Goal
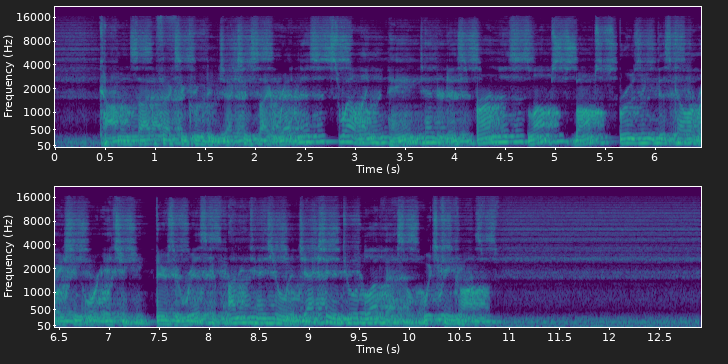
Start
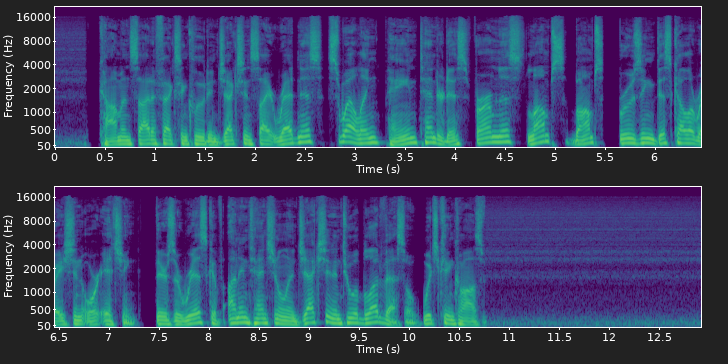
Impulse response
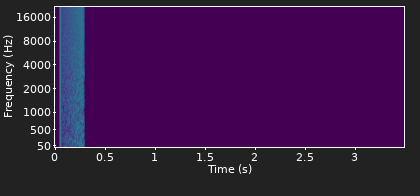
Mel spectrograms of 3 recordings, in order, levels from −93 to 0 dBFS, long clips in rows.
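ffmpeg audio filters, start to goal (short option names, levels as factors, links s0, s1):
-filter_complex "[0:a]equalizer=f=86:t=o:w=0.8:g=-11,aecho=1:1:1.1:0.77[s0];[1:a]atrim=start_sample=2205,atrim=end_sample=6615[s1];[s0][s1]afir=irnorm=-1:irlink=0,acompressor=threshold=0.0112:ratio=5,bandreject=f=55.05:t=h:w=4,bandreject=f=110.1:t=h:w=4,bandreject=f=165.15:t=h:w=4,bandreject=f=220.2:t=h:w=4,bandreject=f=275.25:t=h:w=4,volume=1.19"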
